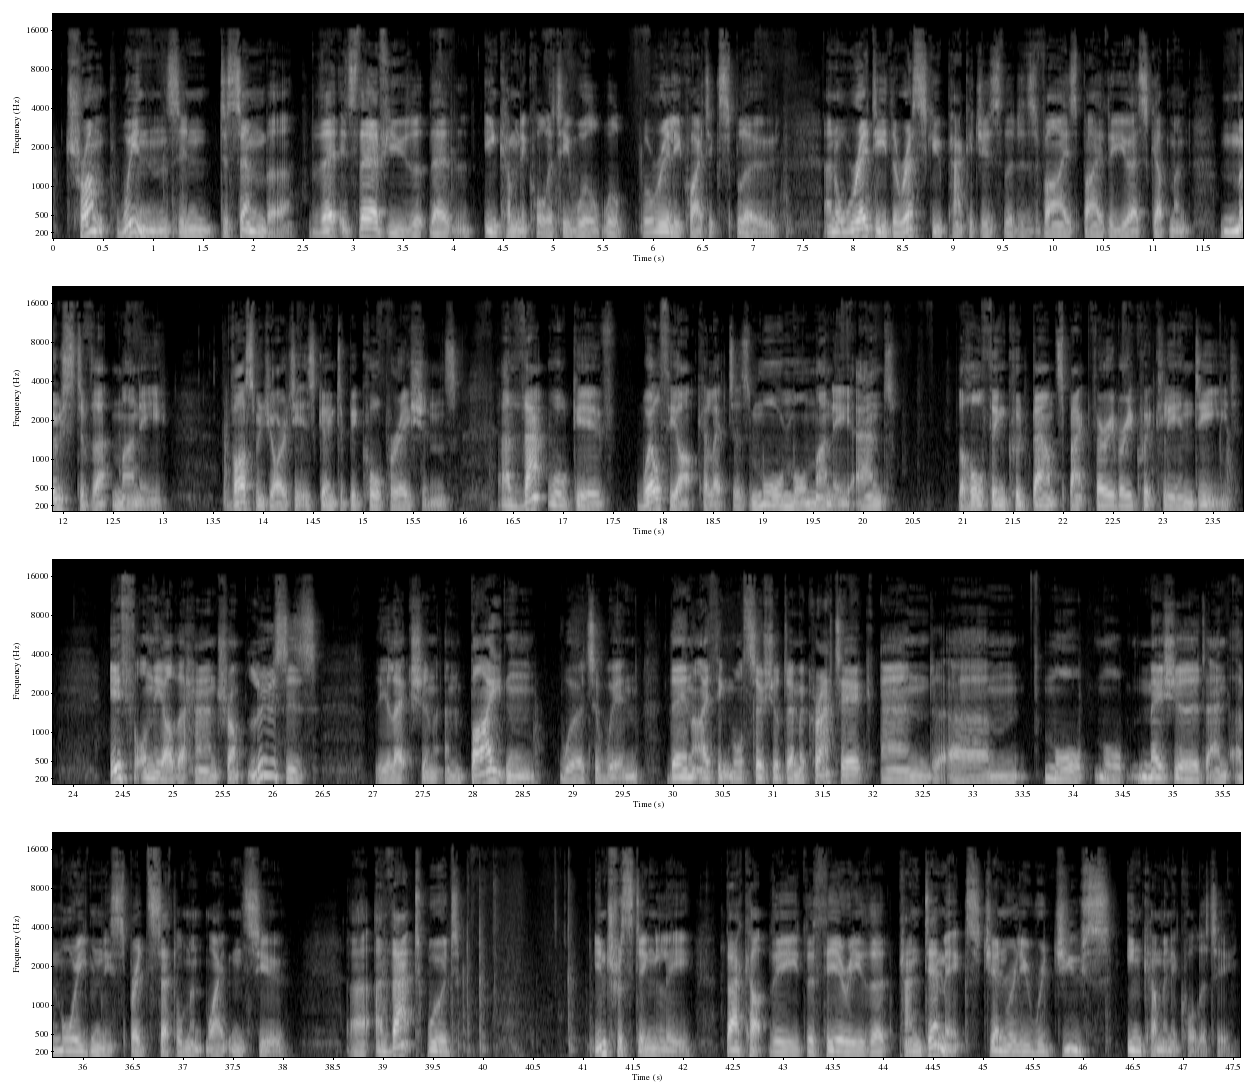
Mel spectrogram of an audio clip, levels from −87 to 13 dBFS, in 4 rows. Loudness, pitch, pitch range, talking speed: -20 LUFS, 90 Hz, 85-100 Hz, 140 wpm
